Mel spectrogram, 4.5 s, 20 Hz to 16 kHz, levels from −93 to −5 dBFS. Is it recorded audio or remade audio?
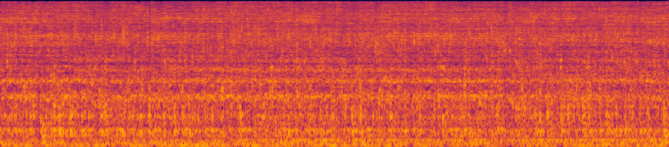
recorded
